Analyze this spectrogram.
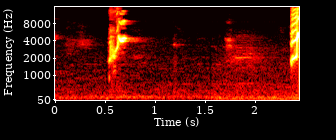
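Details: Green Fischer's lovebird kept as a pet, giving two short, harsh, high chirps about two seconds apart, with silence between them.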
